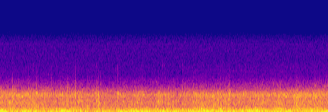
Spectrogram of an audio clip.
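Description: Wind buffeting the microphone: a steady rushing noise with no let-up.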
